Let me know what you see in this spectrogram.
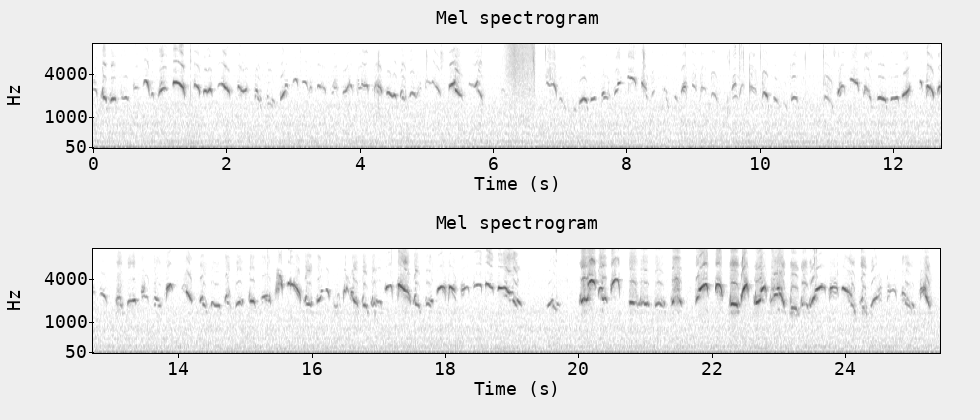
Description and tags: Birds Nature Forest
Birds, Forest, Nature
